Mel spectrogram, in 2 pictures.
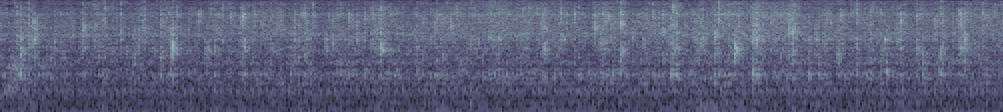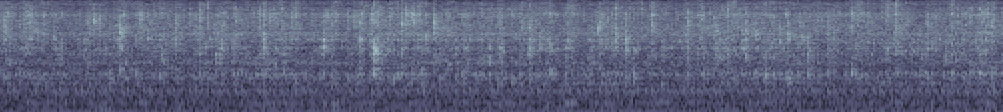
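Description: Water drains and gushes from hot water tanks during dewinterizing. The rush is steady, loud and broadband, with a low rumble underneath and no break.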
